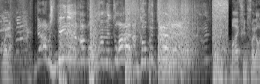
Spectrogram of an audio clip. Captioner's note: german accent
